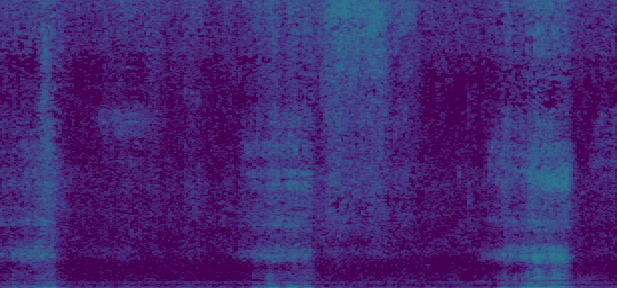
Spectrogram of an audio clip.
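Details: Bernedoodle puppy lying sprawled out and snoring: three low, rough snores at roughly two-and-a-half-second intervals, each a short rumbling burst with breathy hiss above, quiet room between them.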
